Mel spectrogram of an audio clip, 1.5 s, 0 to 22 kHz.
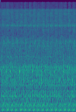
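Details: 1989 Yamaha Moto-4 350 quad idling just after a top-end rebuild (new rings, valve seals, gaskets, fresh oil and filter): steady, even low thump with no knocks or ticks, no smoke or burned-oil smell yet; valves still due for adjustment; runs cleanly.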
